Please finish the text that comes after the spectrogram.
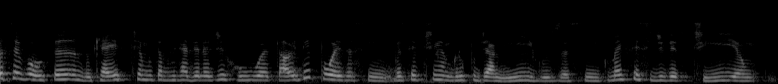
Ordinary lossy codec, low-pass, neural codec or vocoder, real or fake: none; 7.2 kHz; vocoder, 22.05 kHz, 80 mel bands, WaveNeXt; fake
